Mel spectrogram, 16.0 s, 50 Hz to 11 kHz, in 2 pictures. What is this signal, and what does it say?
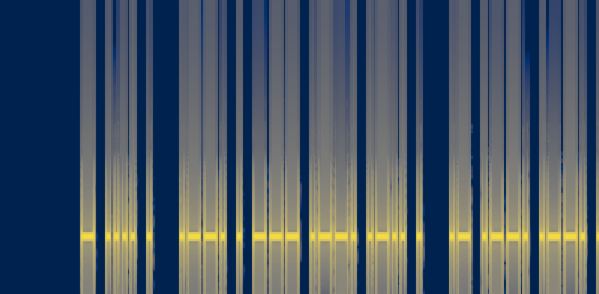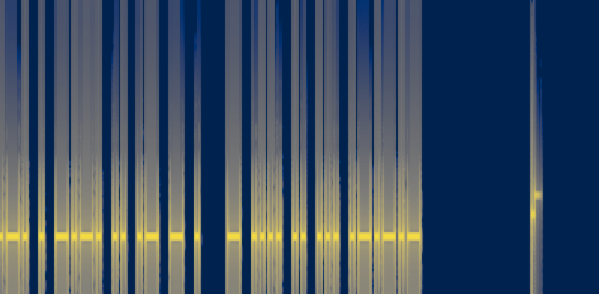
Morse code, heard as a keyed tone, about 22 wpm, 700 Hz. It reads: THE PEOPLE APPRECIATE THIS.
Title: Sentences from Top 1300 Words 22wpm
